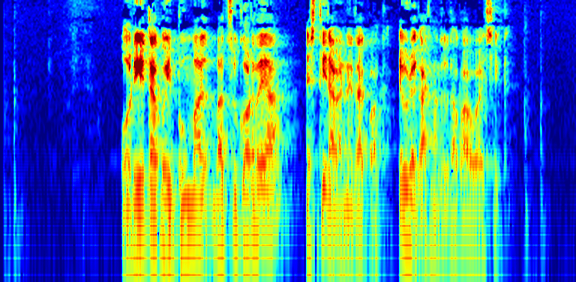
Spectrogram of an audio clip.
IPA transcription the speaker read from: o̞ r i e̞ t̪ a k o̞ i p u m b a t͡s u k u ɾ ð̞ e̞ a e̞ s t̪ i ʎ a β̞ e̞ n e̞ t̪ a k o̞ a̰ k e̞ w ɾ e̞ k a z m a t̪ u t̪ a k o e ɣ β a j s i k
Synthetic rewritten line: o̞ ɾ i e̞ t̪ a k o̞ i p u m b a t͡s u k o ɾ ð̞ e̞ a e̞ s t̪ i ɾ a β̞ e̞ n e̞ t̪ a k o̞ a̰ k e̞ w ɾ e̞ k a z m a t̪ u t̪ a k o a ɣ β a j s i k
